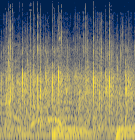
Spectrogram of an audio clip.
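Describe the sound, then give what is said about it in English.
A church audience claps as a praise offering, a steady, regular beat of claps over a low, sustained backdrop, with voices present. “Some of you, do you know how to clap? Come on, stand up and give them a praise offering.”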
